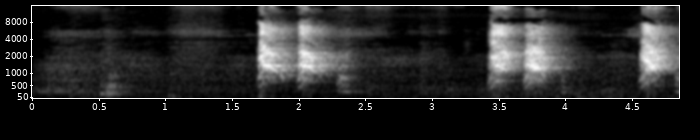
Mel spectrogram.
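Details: Angry snow-white puppy barks while stranded on a stool or sofa. Faint soft sounds at first, then loud yapping barks: two quick doubles about two seconds apart, then one more sharp bark at the end.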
